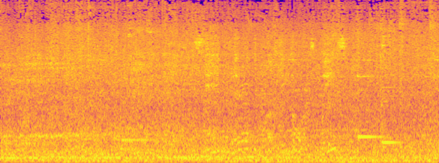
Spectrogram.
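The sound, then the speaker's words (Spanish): A train rolls steadily through an underwater tunnel, a loud continuous rumble and rattle with a few faint high squeals, and indistinct voices murmuring underneath. “Ay, ahora es cuando vamos bajo el agua. Es increíble.”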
